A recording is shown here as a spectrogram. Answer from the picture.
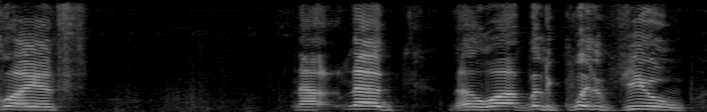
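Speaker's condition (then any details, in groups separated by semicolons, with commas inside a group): Spastic quadriplegia; spasms increase greatly under stress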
